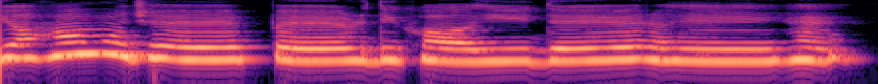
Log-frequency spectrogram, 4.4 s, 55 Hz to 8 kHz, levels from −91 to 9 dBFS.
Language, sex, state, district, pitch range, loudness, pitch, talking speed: Hindi, female, Madhya Pradesh, Umaria, 220-245 Hz, -12 LUFS, 235 Hz, 95 wpm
